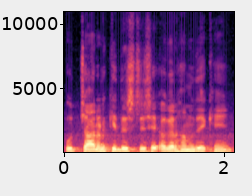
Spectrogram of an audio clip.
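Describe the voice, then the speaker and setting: A man teaching an online Sanskrit class, slowly listing sounds and posing questions to his students before answering them himself. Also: medium pitch, mellow, slight background noise. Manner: slow, repetitive, asks questions then answers them.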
